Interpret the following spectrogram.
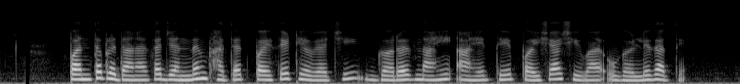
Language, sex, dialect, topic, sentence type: Marathi, female, Varhadi, banking, statement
